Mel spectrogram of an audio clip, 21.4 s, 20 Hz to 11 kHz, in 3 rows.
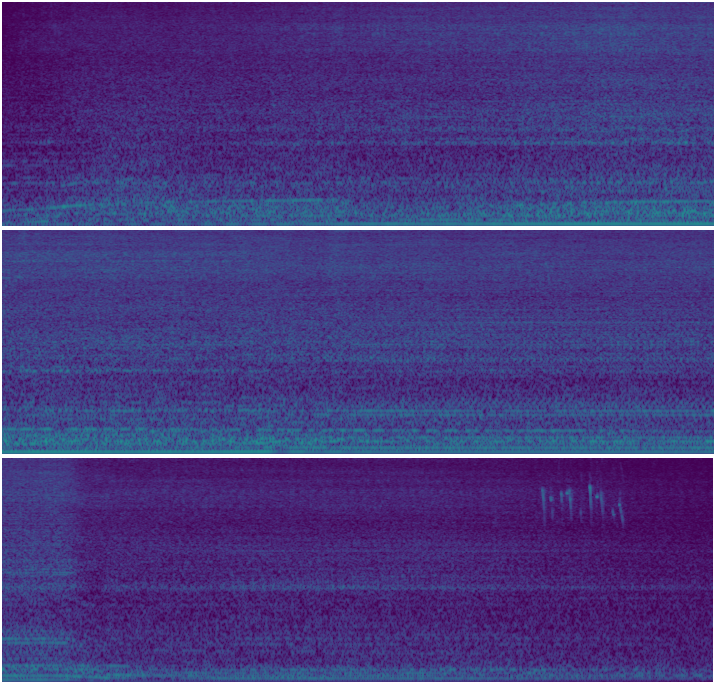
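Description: An engine running, its pitch rising over the first few seconds and then holding steady; the upper part of the sound cuts off abruptly about 15 seconds in, leaving a lower hum.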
